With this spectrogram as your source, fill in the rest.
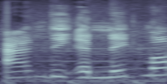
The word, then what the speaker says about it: Andyenigma: Andy, I'm reading your name a certain way, but I need you to tell me how to pronounce it and what does it actually mean. Is it Andy Enigma, or am I saying it wrong?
